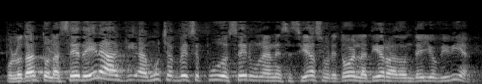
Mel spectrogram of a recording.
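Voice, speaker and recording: A man delivers a sermon, his voice sitting high for a man. He halts often on fillers and restarts, then leans hard on his key words. The sound carries a long church-hall echo and a muffled, dull tone. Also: a little mellow. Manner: halting, many fillers and restarts, emphatic. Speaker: preacher.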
